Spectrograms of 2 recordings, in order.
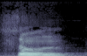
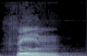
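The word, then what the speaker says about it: sin (σύν): The sin there, by the way, commonly pronounced soon, it's sin.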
